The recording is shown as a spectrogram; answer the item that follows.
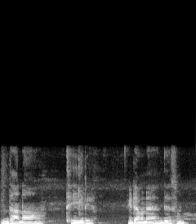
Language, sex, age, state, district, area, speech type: Odia, male, 18-30, Odisha, Bargarh, urban, spontaneous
